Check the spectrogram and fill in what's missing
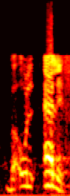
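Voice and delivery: ordinary delivery

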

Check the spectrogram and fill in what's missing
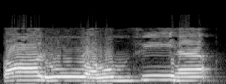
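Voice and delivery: very slow chant, قالوا stretched on a long uu; slow, measured madd on قالوا and فيها; model recitation. Shown as a demonstration. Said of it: "هكذا".

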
